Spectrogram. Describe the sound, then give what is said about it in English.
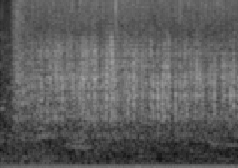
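Artificial rain from a rainfall simulator falls onto soil at an outdoor show on a hot day. It makes a steady, even hiss of fine droplets with no pauses, and no other sound is heard. “It's not real rain. It's rain created by the woman standing next to me, Jill Clapperton”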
